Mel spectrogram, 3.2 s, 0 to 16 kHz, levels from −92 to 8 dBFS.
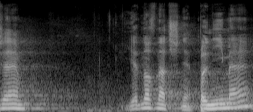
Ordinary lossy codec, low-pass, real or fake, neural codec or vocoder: AAC, 64 kbps; 14.4 kHz; fake; vocoder, 48 kHz, 128 mel bands, Vocos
